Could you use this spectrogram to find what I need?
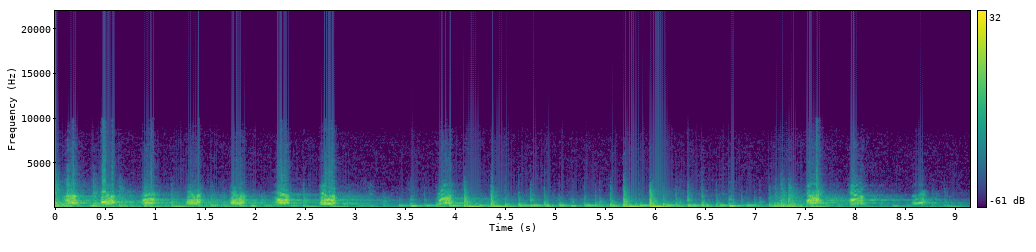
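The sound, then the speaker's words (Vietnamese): Several dogs of a guerrilla band bark repeatedly and excitedly past midnight after catching a person's scent, a fast run of sharp woofs at first, then scattered barks and yips, fairly loud with no one talking. “Quá nửa đêm, chó của toán du kích đánh hơi được tôi, làm tôi phải chạy thoát thân.”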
